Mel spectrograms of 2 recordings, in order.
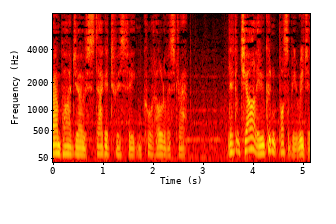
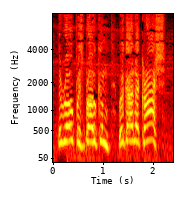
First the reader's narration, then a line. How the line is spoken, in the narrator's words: TV cried out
